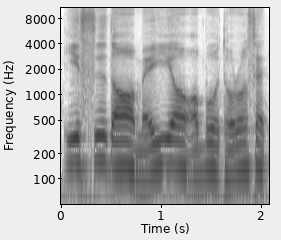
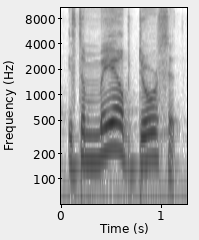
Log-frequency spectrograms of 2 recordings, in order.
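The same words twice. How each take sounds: First: Each word is said separately, without linking. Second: All the words run together like one word. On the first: The speaker calls it wrong. "이라고 읽지 않고" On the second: The speaker calls it right. "한 단어처럼"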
